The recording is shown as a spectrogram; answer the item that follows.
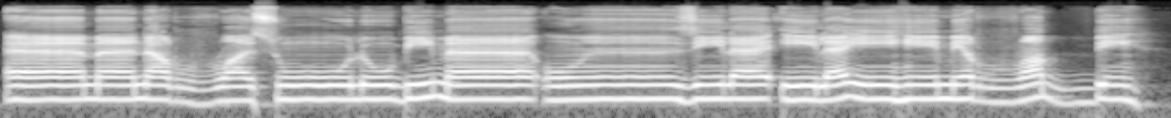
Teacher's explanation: So a Hamza and then after it a natural med of two harakat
